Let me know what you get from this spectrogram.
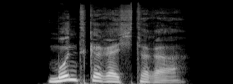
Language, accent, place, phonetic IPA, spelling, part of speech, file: German, Germany, Berlin, [ˈmʊntɡəˌʁɛçtəʁɐ], mundgerechterer, adjective, De-mundgerechterer.ogg
- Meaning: inflection of mundgerecht: 1. strong/mixed nominative masculine singular comparative degree 2. strong genitive/dative feminine singular comparative degree 3. strong genitive plural comparative degree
